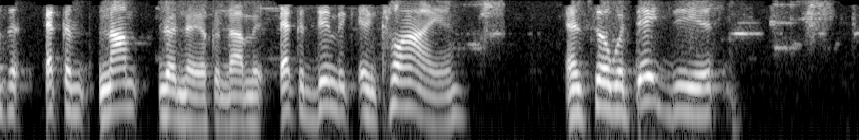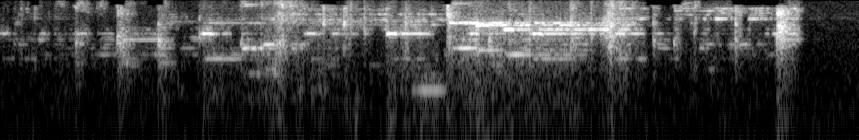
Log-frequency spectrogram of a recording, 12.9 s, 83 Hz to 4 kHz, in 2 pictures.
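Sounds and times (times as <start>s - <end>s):
speech: 0.0s - 5.6s
mobile phone ringtone with bright melodic electronic tune: 5.6s - 12.3s.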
